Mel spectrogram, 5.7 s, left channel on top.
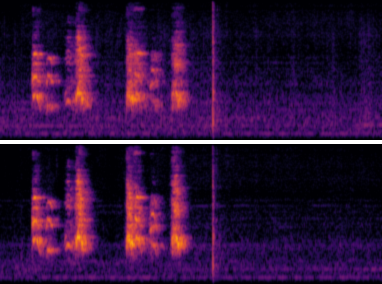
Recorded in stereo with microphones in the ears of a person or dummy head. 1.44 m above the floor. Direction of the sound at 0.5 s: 15° right (ahead or behind).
